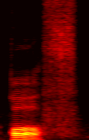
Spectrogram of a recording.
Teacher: the off is pronounced full mouthed you kind of purse your lips a little bit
